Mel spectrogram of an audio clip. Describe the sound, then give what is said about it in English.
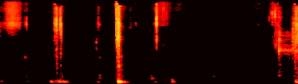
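Quiet sipping of wine from a glass during a tasting: a few soft clicks and wet mouth sounds spread over several seconds, with a brief slurp near the end. No one speaks. “But, look, let's have a little sip and see what we get here.”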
